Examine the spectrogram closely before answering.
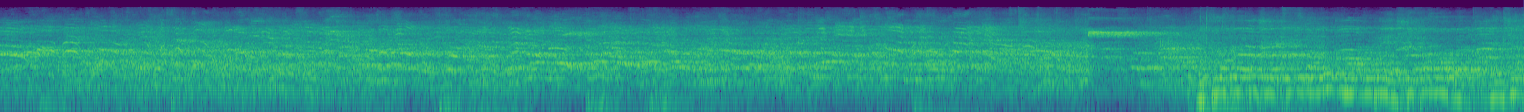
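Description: A crowd of spectators shouts and calls out in an echoing hall.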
